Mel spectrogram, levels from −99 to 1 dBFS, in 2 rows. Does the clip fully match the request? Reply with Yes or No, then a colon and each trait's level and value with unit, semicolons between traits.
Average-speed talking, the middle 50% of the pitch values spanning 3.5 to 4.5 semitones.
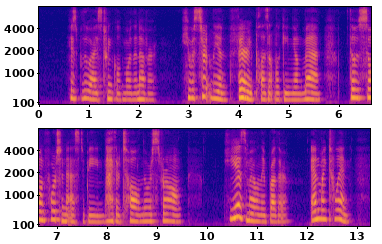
Yes: average, 160 wpm; average, 3.9 semitones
